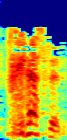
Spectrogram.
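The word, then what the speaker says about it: chesed (חסד): The first one that he looked at from the First Testament, from our Old Testament, is the Hebrew word chesed. And you got to do the ha or you're not going to say it right. And if you don't spit on your neighbor, you're not saying it right.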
